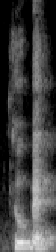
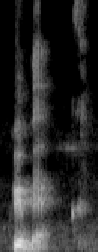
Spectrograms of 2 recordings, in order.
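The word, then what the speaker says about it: Quebec: Canada के प्रांत भी है इसे कई लोग क्यूबेक कहते हैं इसका सही उच्चारण है कबक क्श क्वास अंत में जड है उसका उच्चारण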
